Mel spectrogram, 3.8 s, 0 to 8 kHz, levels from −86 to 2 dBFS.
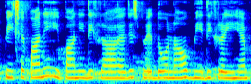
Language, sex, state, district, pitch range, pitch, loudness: Hindi, female, Uttar Pradesh, Shamli, 220-240 Hz, 230 Hz, -23 LUFS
